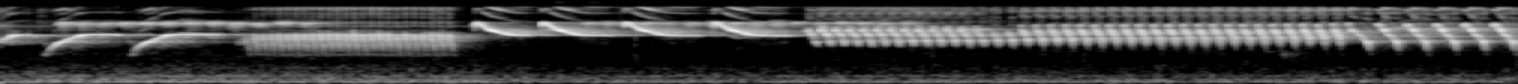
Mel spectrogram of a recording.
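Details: Post-moult caged canary kept as a song tutor, singing loudly: sharp downward-swept whistles in pairs, a sustained harsh buzzy note, repeated swooping whistles, then long rapid high trills and rattling rolls.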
